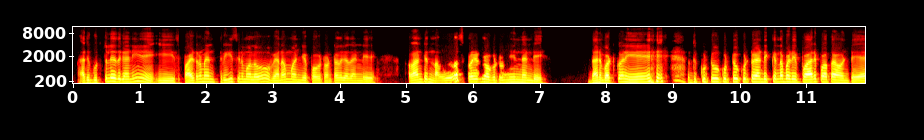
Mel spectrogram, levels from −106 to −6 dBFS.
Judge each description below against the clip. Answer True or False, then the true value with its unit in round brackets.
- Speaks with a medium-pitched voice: True (155 Hz)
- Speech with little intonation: False (3.8 semitones)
